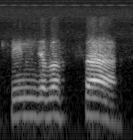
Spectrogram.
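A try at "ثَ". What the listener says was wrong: সিন কেন হবে? সিন নয় ওটা, সিন নয় ওটা।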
